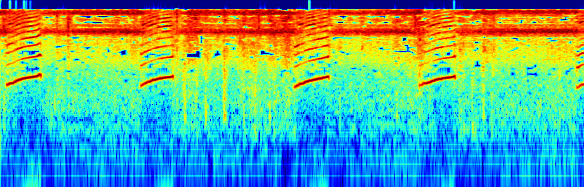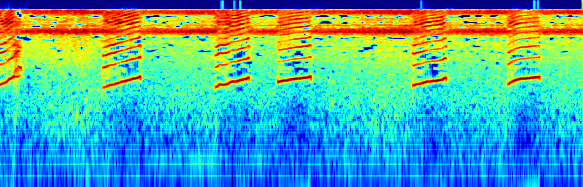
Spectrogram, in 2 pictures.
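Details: Monkey calling: short rising whistled notes with harmonics, about twelve spaced irregularly over the stretch, some in quick pairs, over a steady high insect-like drone and soft background noise.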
